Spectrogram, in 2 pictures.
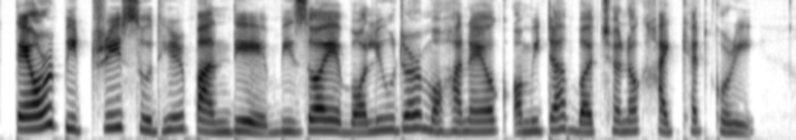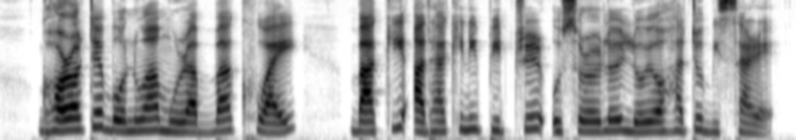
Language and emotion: Assamese, neutral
